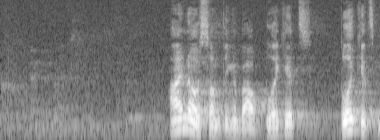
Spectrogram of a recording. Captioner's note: laughing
